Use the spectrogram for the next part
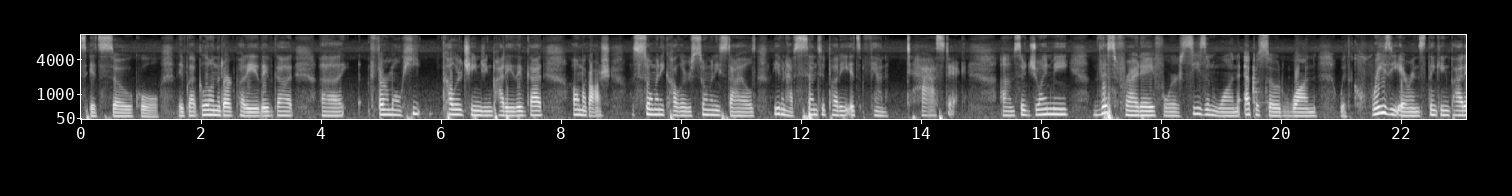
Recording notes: This episode comes live from my porch as I prepare for the final day of Kipona in Harrisburg Pennsylvania.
